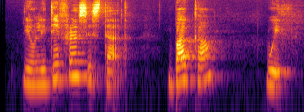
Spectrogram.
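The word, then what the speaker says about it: vaca: So sounds B and V are the same B.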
